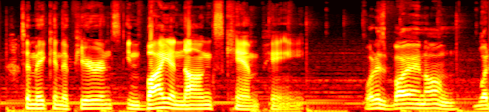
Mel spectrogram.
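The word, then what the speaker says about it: Bayinnaung: only european civ to make an appearance in bayannong's campaign what is bayan what is that yeah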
